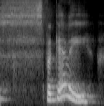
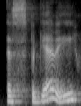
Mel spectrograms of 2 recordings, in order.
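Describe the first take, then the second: First: The word starts directly with the s sound. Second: An extra vowel sound comes before the s. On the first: The speaker calls it right. "we'll say teeth together" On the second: The speaker calls it wrong. "instead of saying a spaghetti"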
